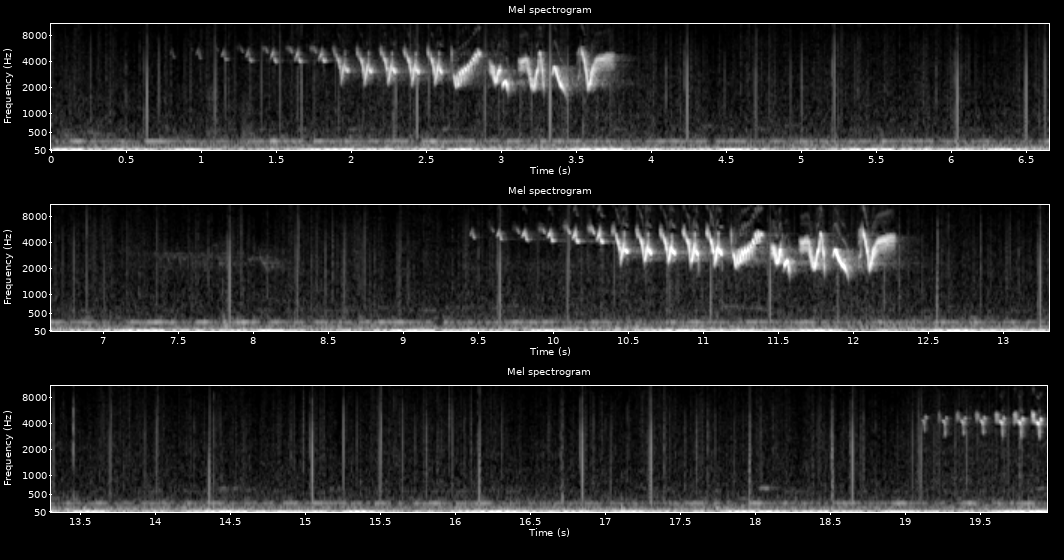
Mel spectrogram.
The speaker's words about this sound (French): Vigoureuses et sonores sont les trilles du pinson.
